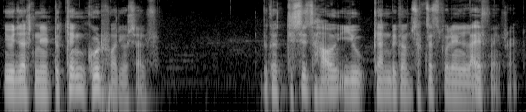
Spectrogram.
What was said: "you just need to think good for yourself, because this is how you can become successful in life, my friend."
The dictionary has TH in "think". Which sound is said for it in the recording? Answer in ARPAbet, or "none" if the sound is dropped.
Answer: T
